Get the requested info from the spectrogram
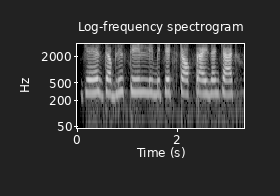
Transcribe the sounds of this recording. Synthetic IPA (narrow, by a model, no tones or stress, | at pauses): d͡ʑeesɖəbljusʈiːlːimiʈeɖsʈɔk̚pɾaizɛ̃ɳt͡ɕaɾʈ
